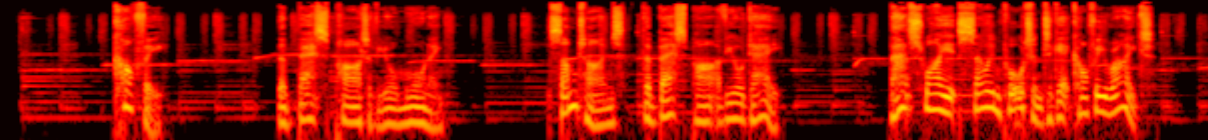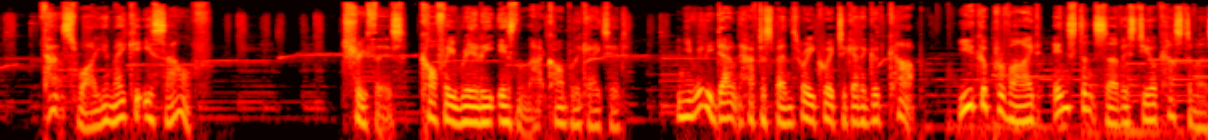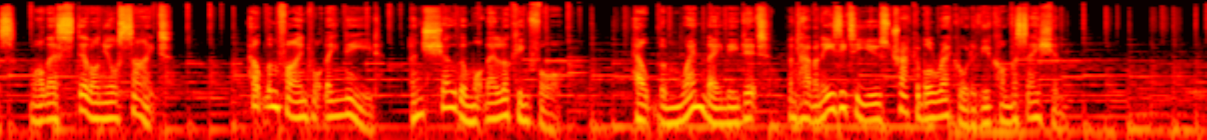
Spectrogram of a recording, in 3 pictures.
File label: Corporate Showreel explainer video; demo voix off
